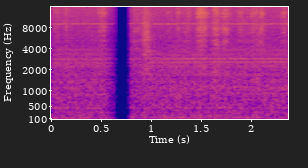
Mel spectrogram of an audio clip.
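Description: Faint scratching of a pen writing on paper, with a brief dropout to dead silence just over half a second in.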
